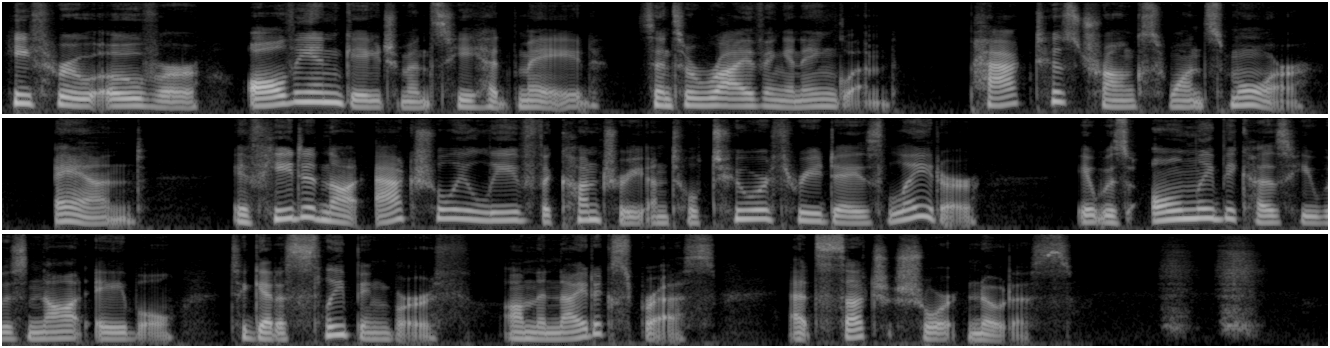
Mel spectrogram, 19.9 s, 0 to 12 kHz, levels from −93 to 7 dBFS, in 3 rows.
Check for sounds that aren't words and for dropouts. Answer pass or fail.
fail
